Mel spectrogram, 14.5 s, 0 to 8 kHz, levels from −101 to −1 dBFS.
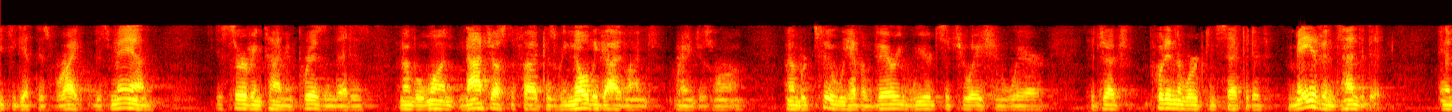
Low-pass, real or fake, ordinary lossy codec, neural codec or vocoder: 7.2 kHz; fake; AAC, 16 kbps; codec, 44.1 kHz, 7.8 kbps, Pupu-Codec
